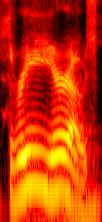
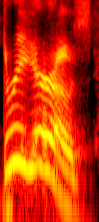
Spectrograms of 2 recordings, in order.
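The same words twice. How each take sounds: First: Said in the usual way. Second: "Three euros" pitched way up in amazement; emphatic repeat. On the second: Retold or imitated. Comic telling friends how cheap the burger was, emphatic repeat. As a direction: hit "Three euros" high and a bit louder.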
